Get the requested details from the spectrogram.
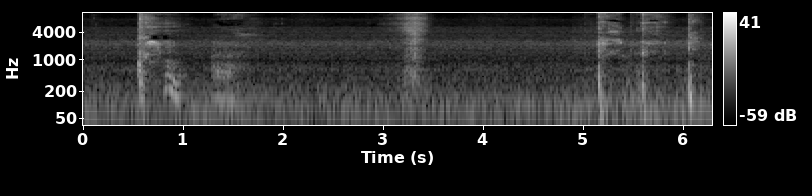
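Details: Irritant coughing while smoking a bong: several short, sharp, dry coughs in irregular bursts after inhaling smoke.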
